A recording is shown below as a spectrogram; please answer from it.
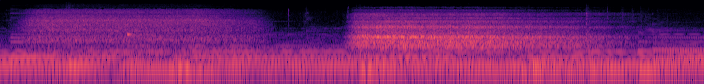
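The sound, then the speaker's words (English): Slow guided breathing during a children's relaxation exercise: one long airy breath in, a short pause, then a longer, slightly louder breath out. Both are hissing and drawn out over a steady low tone. “Remember to breathe slowly like a dragon, in and out.”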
